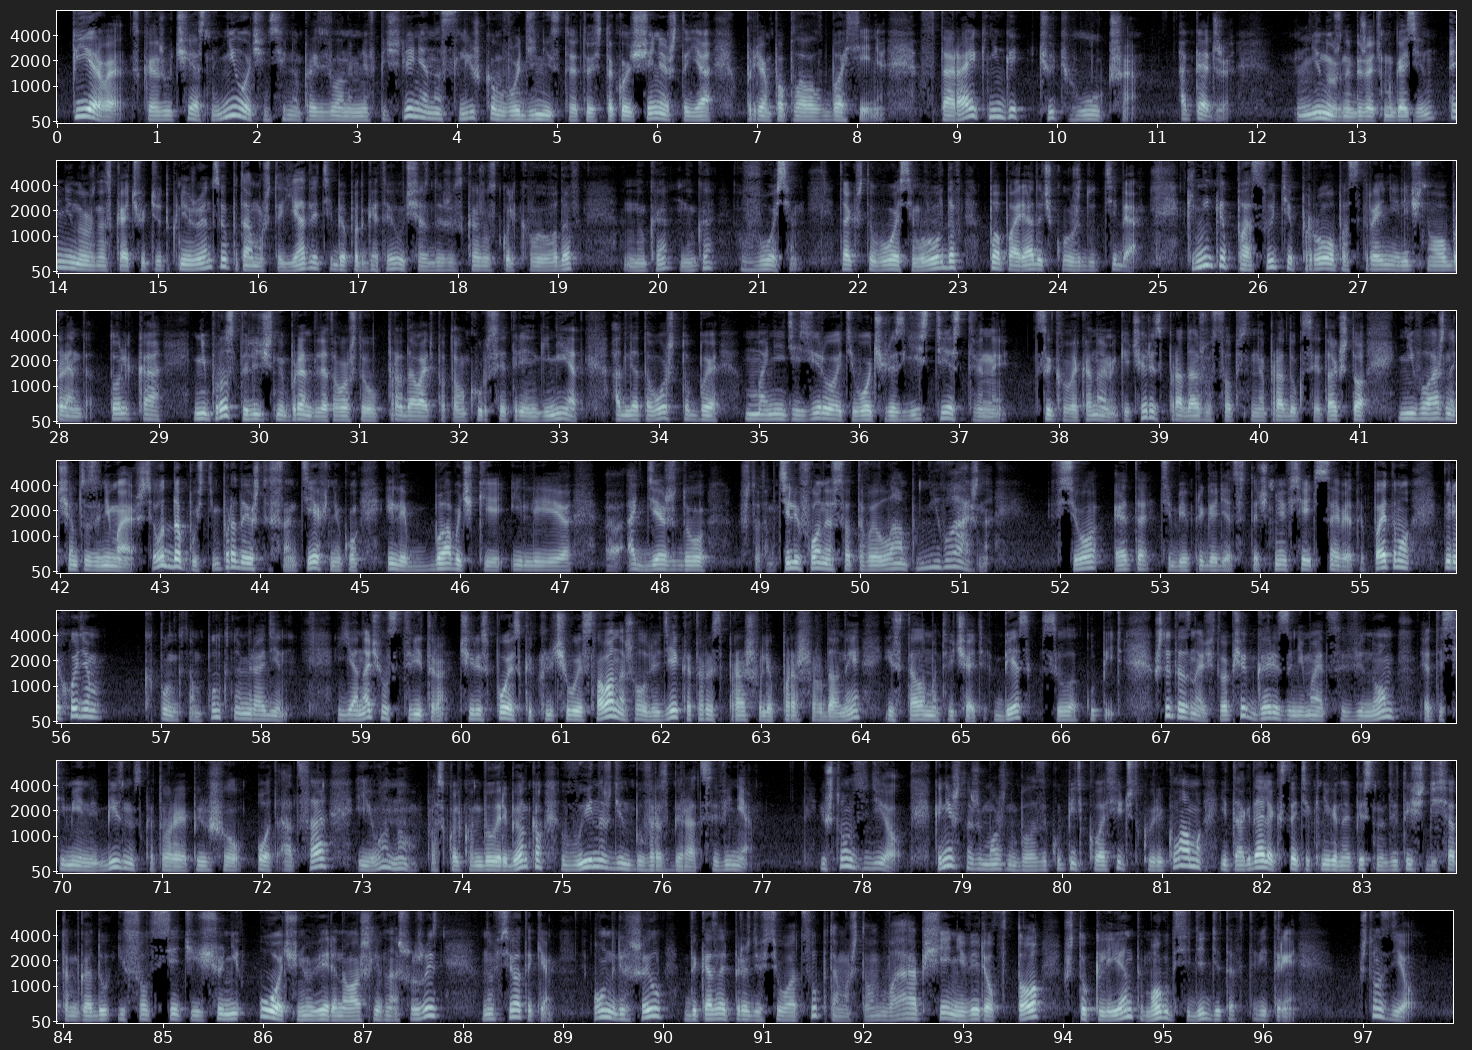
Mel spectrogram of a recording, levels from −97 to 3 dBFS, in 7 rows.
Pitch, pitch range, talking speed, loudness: 115 Hz, 105-135 Hz, 145 wpm, -31 LUFS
